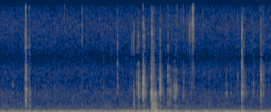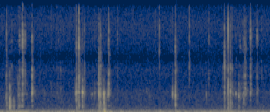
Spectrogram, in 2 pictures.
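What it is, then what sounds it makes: Dry soap bar being carved. A red box-cutter blade shaves and carves thin curls off a thin, solid, dry beige soap slab with dark specks, held in fingers with long red nails. Crisp, dry scraping and cutting clicks flick up bright and die away almost at once, scattered irregularly over a steady low hum.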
